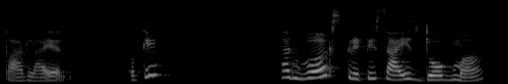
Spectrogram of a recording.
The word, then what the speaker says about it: Carlisle: इसको प्रोनाउंस कैसे करते हैं? ISLE, इसको प्रोनाउंस करते हैं आयल, तो कार्लायल, तो दिस विल बी कार्लायल।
